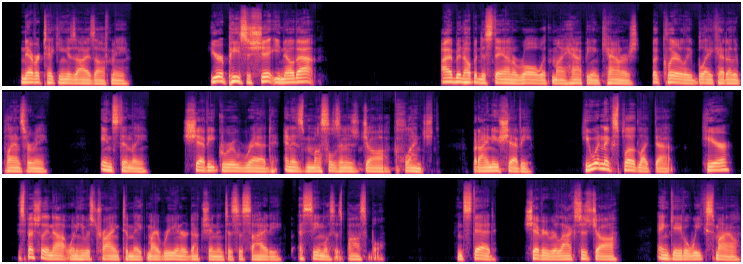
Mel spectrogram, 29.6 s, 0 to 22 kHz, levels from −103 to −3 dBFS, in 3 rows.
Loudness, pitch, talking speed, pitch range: -19 LUFS, 110 Hz, 165 wpm, 105-125 Hz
